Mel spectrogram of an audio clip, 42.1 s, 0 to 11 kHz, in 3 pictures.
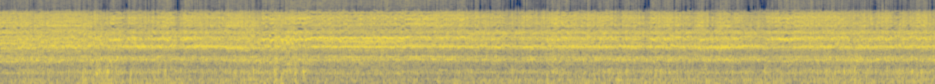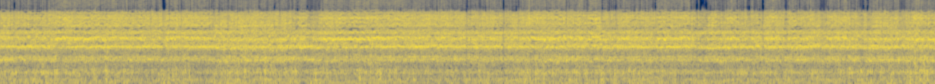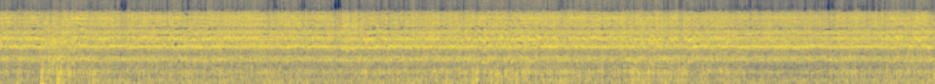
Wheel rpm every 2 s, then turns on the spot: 210, 220, 210, 230, 230, 230, 230, 230, 220, 220, 230, 230, 230, 230, 230, 240, 230, 230, 240, 230, 230.
none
